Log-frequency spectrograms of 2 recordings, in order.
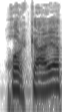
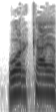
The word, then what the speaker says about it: Huarcaya: Chaya Pro yeah no the H is silent oh how do I say say it's like saying war by going to war with a kayak work I am war kya pro pro pro it's part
